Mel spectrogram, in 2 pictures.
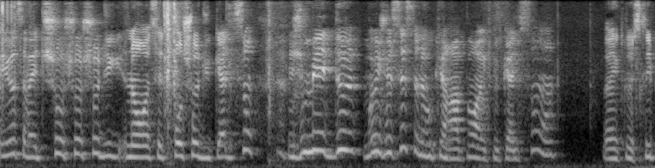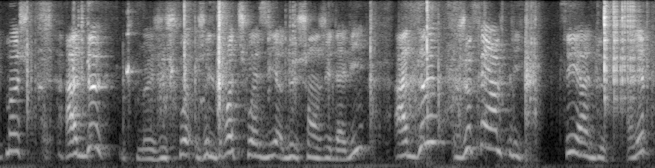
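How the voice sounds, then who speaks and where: A middle-aged woman hosting a chatty crafting tutorial, talking loudly and joking with her viewers as she works. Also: high-pitched, background noise. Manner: loud, playful, talks to viewers, jokes.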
